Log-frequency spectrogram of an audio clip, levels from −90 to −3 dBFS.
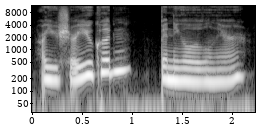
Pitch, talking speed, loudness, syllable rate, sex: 210 Hz, 240 wpm, -16 LUFS, 6.5 syllables/s, female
